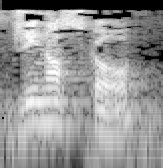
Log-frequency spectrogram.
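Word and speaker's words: ginosko (γινώσκω): The two Greek words which he is using are, the first one is ginosko. It is spelled G-I-N-O-S-K-O. Ginosko. I repeat this many, many times today. G-I-N-O-S-K-O.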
